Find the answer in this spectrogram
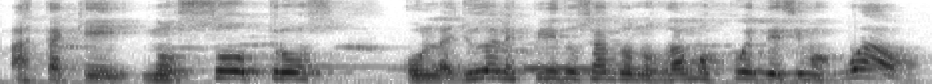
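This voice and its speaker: A man's voice: high-pitched, animated, moderate pace, warm tone. A man preaching a sermon in a church, earnest and calling the congregation brother.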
